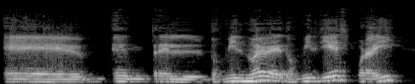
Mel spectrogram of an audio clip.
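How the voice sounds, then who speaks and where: A man's voice: medium pitch, steady tone, a bit bright, a little hiss or hum. A man, a guest on a podcast, reflecting on his past in an easy conversational way. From Peru. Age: 30s. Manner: reflective, talks in long unhurried stretches. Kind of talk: casual interview storytelling.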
